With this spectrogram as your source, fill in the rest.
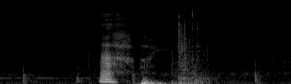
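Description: A wooden door is pushed open.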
